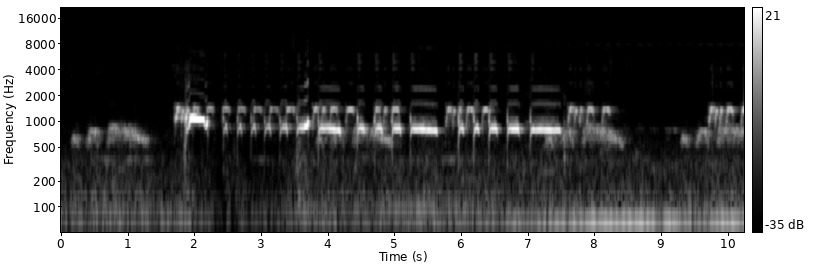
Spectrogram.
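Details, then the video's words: Bangkok-type zebra dove, an active performing singer whose song serves to coax young doves to sing: mellow coos, then a rapid run of clipped, stuttering notes jumping between two pitches, ending in softer coos. "Pancingan Suara Perkutut Bangkok Kutut Bangkok Gacor Manggung Bagus Buat Mancing Kutut Remaja Bunyi"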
